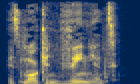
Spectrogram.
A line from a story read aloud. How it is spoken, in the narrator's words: Holden said more sharply than he'd intended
